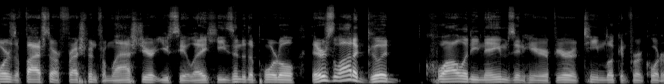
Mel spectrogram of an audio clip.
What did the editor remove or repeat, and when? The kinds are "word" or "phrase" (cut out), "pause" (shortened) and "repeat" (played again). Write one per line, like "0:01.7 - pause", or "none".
0:03.0 - pause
